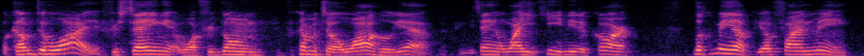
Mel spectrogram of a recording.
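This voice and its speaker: A car rental host in his thirties from the US chats casually with viewers on a live stream, answering their questions and rambling with many fillers and restarts. His voice is a little high, a bit bright, and quick.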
